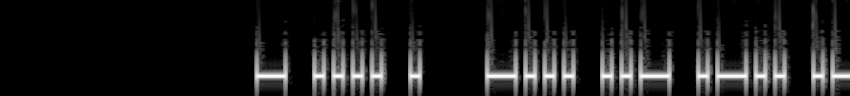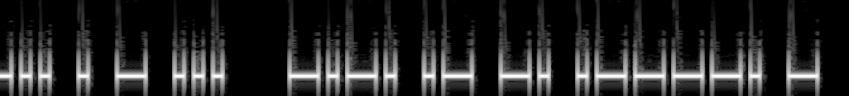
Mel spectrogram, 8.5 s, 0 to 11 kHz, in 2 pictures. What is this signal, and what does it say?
Morse code, heard as a keyed tone, about 25 wpm, 700 Hz. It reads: THE BULLETS CAN'T
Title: A Sound Of Thunder 25wpm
